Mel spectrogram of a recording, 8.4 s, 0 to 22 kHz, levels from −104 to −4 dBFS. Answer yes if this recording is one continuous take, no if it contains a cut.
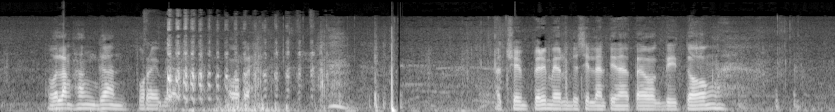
yes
